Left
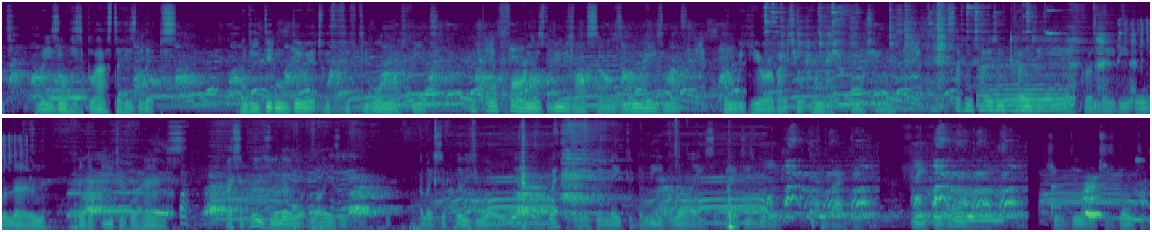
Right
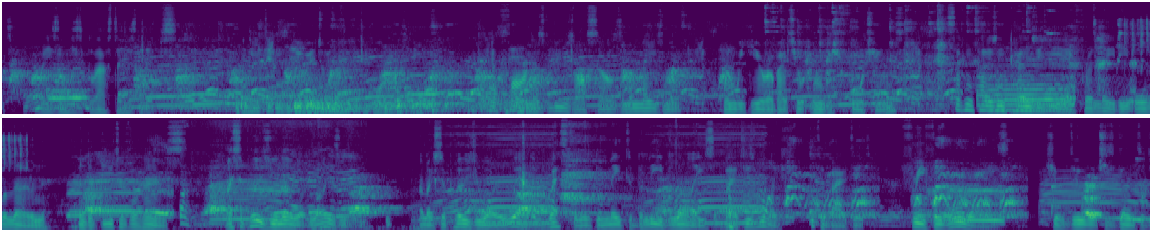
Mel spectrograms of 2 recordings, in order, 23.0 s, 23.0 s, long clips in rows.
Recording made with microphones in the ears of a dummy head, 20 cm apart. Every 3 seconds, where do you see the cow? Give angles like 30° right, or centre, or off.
10° right, 30° left, 70° left, 20° left, 10° right, 10° right, 10° right, 10° right.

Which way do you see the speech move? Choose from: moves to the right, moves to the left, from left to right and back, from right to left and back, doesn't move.
moves to the right.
